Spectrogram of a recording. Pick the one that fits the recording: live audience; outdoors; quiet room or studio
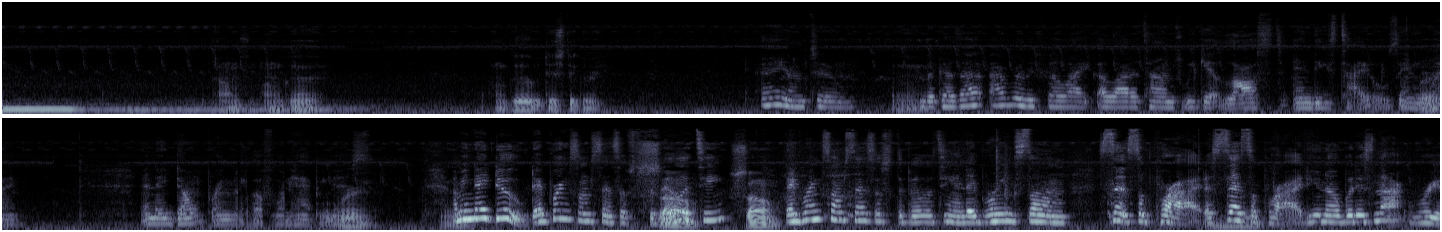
outdoors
